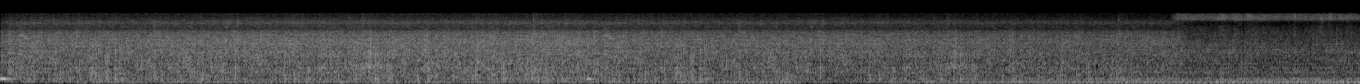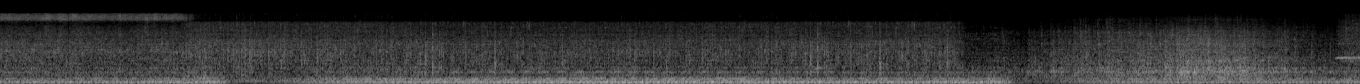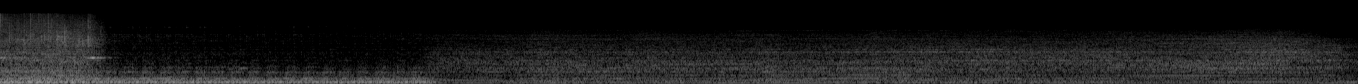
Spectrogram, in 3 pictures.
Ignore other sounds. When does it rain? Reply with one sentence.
You can hear the rain from 0.0 to 28.3 s.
